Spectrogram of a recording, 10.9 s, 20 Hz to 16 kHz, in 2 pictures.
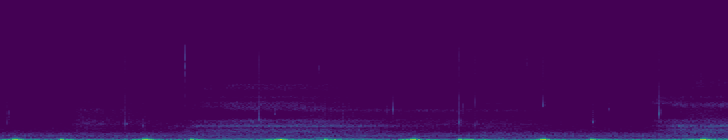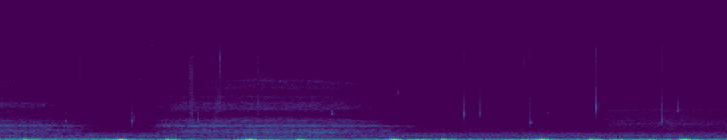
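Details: Heartbeat in an ASMR roleplay audio: steady soft low thumps at roughly 56 beats a minute with faint breathy sounds over it.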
